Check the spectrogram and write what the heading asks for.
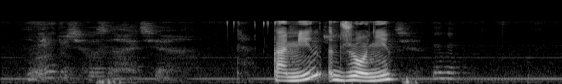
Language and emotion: Russian, neutral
